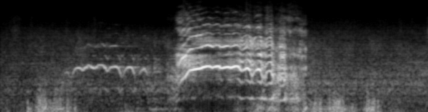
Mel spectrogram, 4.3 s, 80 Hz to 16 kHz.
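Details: Icelandic horse foal, recorded on 21 July 2012, gives one loud, quavering whinny of about a second with wavering harmonics. A fainter wavy tone comes just before it, and soft low thumps sound underneath.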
